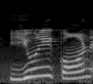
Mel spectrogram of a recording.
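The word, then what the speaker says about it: unicorn: कुछ लिखा हुआ है the words यूनिकॉर्न एंड यूनिफॉर्म have spelling beginning we with you आप देख रहे हैं इसमें जो यूनिकॉर्न है और यूनिफॉर्म है इसमें जो स्पेलिंग की का जो शुरुआत है वो यू से है ववलू सेशन विद यू और जो प्रोनंसिएशन है वो यू के साथ है consonant sound there for article has been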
